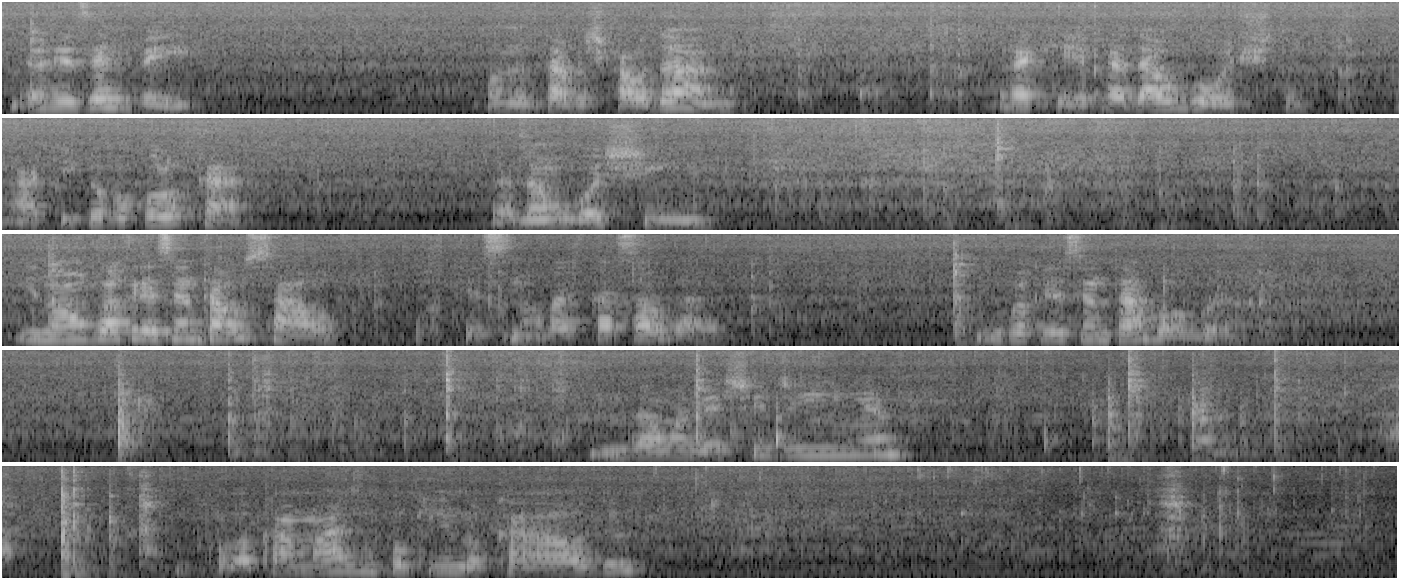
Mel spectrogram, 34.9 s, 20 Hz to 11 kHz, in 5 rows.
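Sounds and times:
food sizzling in a pot: 0.0s - 34.9s
spatula scraping pot: 3.2s - 7.9s, 10.0s - 20.6s, 21.5s - 29.2s, 33.6s - 34.2s
spatula scraping metal pot: 21.5s - 25.0s, 25.7s - 28.9s, 33.6s - 34.1s
water pouring: 32.4s - 34.4s.

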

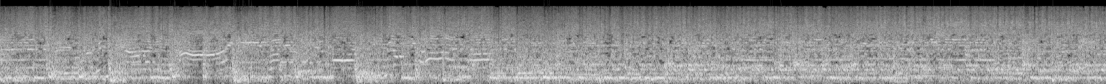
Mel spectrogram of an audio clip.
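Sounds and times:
folk ensemble instrumental music: 0.0s - 11.0s
steady held note: 0.7s - 11.0s.

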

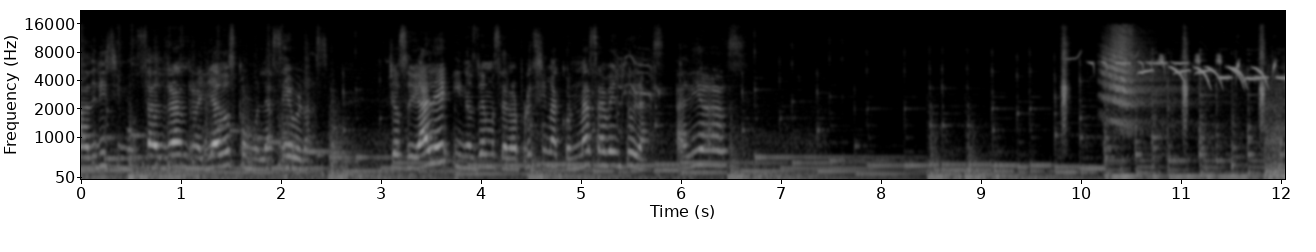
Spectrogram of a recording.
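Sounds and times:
background music with low beat: 4.5s - 12.0s
high falling bird chirps: 5.3s - 5.9s, 9.8s - 12.0s.

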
